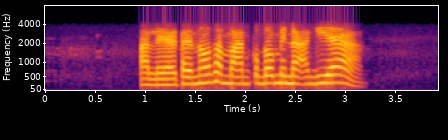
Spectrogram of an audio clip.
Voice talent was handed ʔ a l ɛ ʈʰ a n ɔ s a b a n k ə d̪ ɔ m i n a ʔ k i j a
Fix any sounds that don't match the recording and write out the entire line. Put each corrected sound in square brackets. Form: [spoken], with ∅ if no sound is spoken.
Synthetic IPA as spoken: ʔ a l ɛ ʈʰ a n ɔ s a [m] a n k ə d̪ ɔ m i n a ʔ [ɡ] i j a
